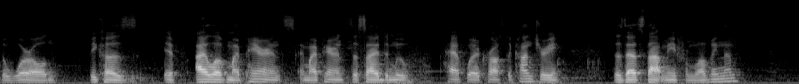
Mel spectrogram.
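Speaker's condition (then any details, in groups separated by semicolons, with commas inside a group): No condition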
